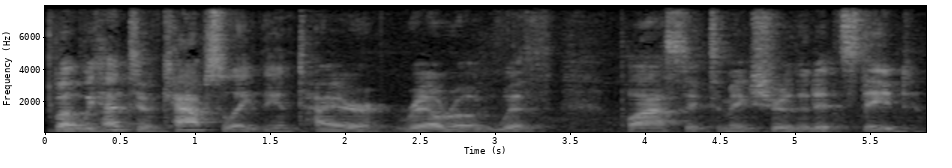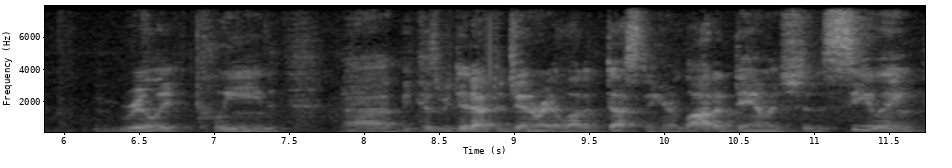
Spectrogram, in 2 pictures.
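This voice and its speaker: A middle-aged man giving a casual guided tour of a museum's restored rooms, often pausing with fillers as he walks and explains. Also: low voice, fairly even intonation, far from the mic, slight background noise. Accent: Pacific Northwest American. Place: large empty house museum rooms with bare walls, indoors. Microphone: handheld phone camera following him, often several steps away. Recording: roomy echo, speaker off mic.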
